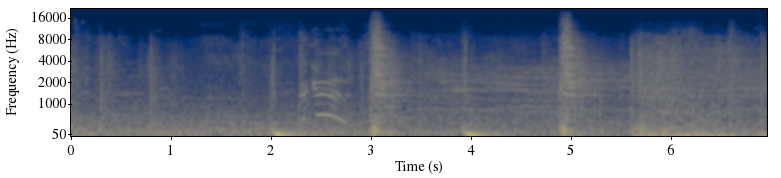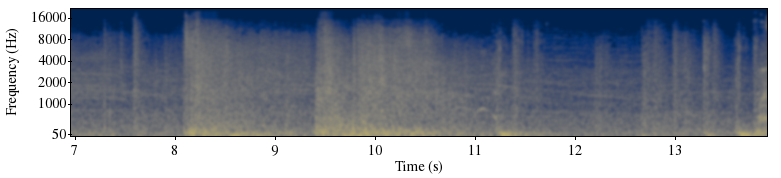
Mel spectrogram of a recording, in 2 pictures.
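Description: Cannon booms and crackling musket volleys ring out across a Napoleonic battlefield in Napoleon: Total War, heavy thuds and rattling fire spaced irregularly at varied distances, some near and loud, others softer and further off.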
